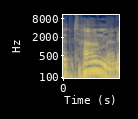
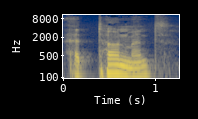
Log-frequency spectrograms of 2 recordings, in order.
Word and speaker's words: atonement: It is not atonement. – No es atonement. – It is at-one-ment.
